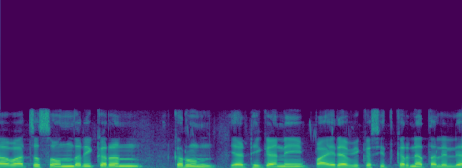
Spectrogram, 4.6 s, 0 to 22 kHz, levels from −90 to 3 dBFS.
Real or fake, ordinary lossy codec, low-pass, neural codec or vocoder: real; none; none; none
